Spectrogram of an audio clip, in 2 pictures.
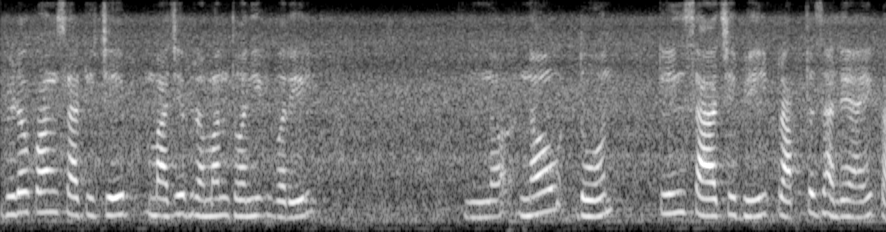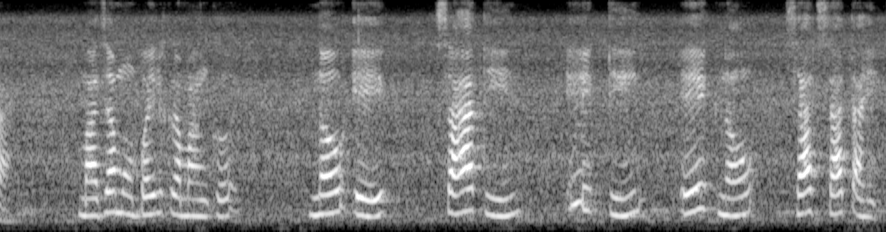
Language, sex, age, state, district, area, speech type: Marathi, female, 45-60, Maharashtra, Wardha, rural, read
